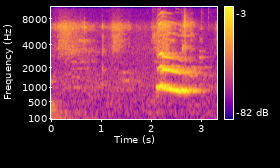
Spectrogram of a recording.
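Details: Hungry mother cat that is not nursing her kittens gives a single clear meow, starting abruptly and gliding downward in pitch, after a quiet stretch with faint background noise.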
